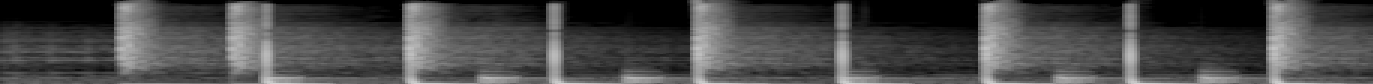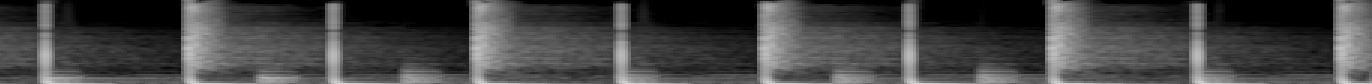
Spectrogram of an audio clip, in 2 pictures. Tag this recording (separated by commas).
Music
